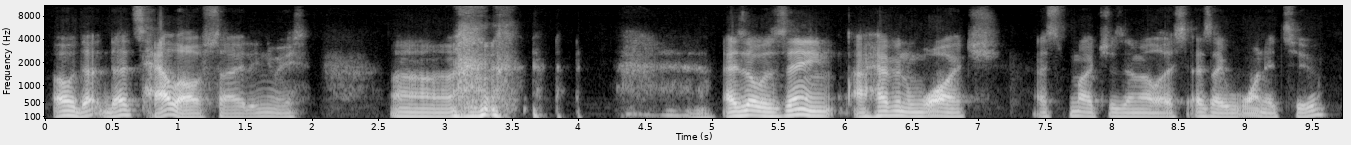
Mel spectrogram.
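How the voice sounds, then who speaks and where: A young man hosts a livestream watchalong of a soccer match, his mid-range voice slow and creaky. His casual live commentary is relaxed and rambling, full of fillers and frequent little laughs.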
